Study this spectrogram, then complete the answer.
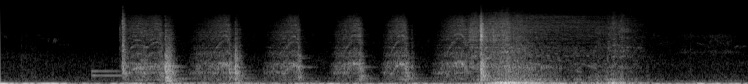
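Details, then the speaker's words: Mercruiser boat engine with new starter, new alternator and new battery already down to 40%: about six slow labored turns, won't catch, lacks power to crank; cause suspected, not confirmed. "it's so strange it's like it just doesn't have enough power to crank it over but it's it's a brand new starter so I know the connections there are good"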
